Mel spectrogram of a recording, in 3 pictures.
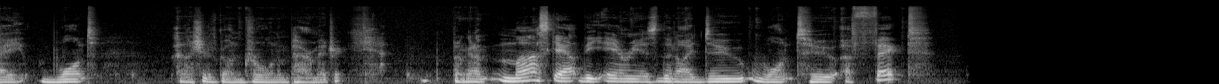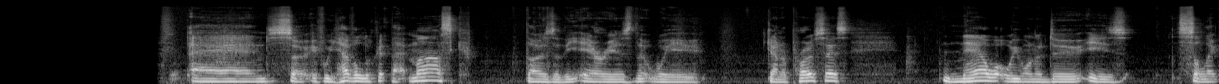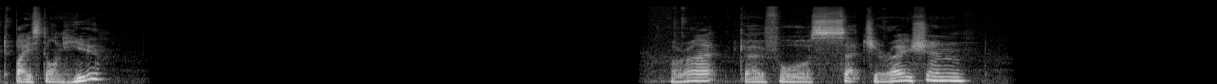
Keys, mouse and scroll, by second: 2.4 click, 5.2 click, 6.2 click, 6.7 click, 7.4 click, 8.3 click, 9.0 click, 9.6 click, 10.0 click, 10.1 click, 10.4 click, 10.6 click, 11.7 shift+scroll down 2, 12.2 click, 12.5 click, 12.6 click, 13.0 click, 13.1 click, 13.3 click, 13.4 click, 15.9 click, 17.5 click, 23.7 click, 24.3 click, 26.1-28.0 drag, 28.0 scroll up 1, 28.2 click, 29.0 scroll up 1, 29.1 click, 30.2 click, 31.0 click, 33.2-35.0 drag, 35.1-36.5 drag.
